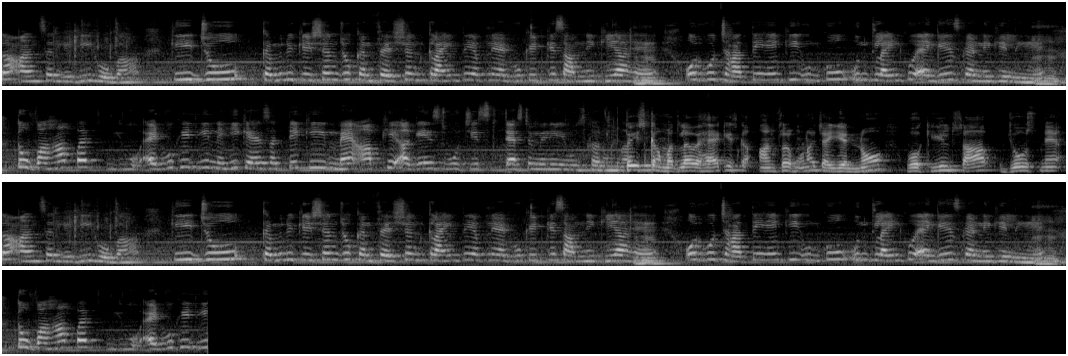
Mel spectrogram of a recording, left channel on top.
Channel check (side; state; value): right; drops out; at 12.7 s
